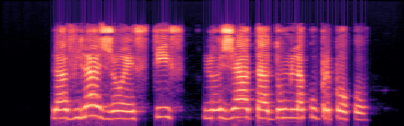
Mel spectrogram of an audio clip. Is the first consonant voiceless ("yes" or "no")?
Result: no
